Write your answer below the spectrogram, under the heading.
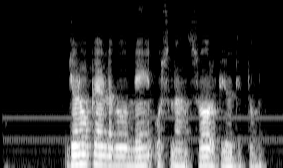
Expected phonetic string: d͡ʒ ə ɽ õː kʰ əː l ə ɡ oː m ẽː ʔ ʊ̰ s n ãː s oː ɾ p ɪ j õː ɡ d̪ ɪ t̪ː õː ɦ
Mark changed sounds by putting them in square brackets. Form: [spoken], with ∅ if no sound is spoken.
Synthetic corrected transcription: d͡ʒ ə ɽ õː [k] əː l ə ɡ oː m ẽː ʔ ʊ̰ s n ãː s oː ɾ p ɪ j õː [∅] d̪ ɪ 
